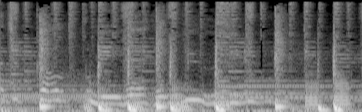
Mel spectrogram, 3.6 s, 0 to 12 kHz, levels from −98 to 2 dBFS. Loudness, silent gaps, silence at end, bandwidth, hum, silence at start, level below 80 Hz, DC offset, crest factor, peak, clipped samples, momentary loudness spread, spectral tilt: -22 LUFS; none; 0 s; 11.5 kHz; none; 0 s; -24 dBFS; under 0.1%; 16 dB; -4 dBFS; under 0.1%; 6 LU; -6 dB/octave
